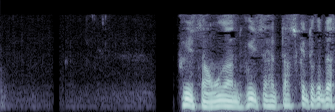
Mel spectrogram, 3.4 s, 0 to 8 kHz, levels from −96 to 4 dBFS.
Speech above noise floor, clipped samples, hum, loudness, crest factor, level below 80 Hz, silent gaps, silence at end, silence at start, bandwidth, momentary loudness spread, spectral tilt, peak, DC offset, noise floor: 47 dB; under 0.1%; none; -18 LUFS; 18 dB; -38 dBFS; none; 0 s; 1.8 s; 5.8 kHz; 5 LU; -12 dB/octave; -2 dBFS; under 0.1%; -64 dBFS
